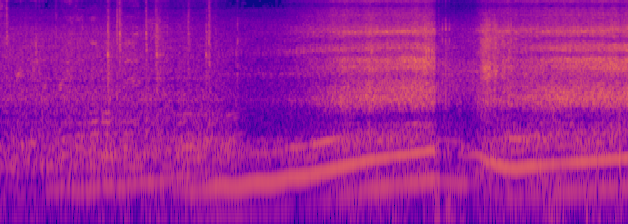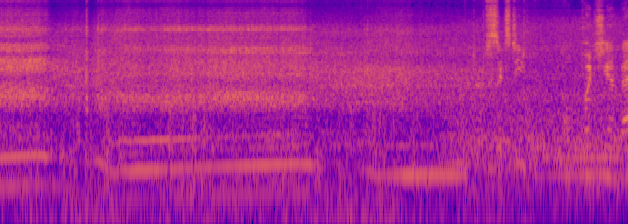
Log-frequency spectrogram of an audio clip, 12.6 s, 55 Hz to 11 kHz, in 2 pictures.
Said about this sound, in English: Let that 3-liter breathe a little bit.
